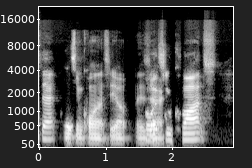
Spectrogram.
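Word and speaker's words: Poets&Quants: Is that how you pronounce that? Poets and Quants, yeah, exactly.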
